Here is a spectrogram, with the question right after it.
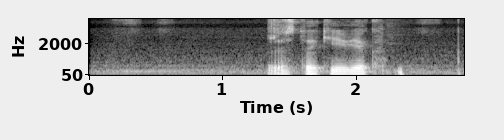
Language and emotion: Russian, neutral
